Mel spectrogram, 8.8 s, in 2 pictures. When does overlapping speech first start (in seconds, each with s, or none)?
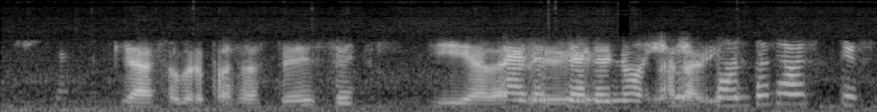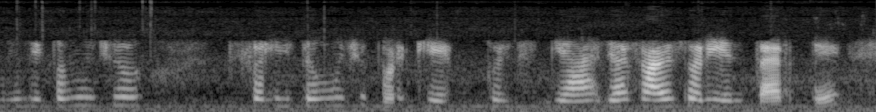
2.5 s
